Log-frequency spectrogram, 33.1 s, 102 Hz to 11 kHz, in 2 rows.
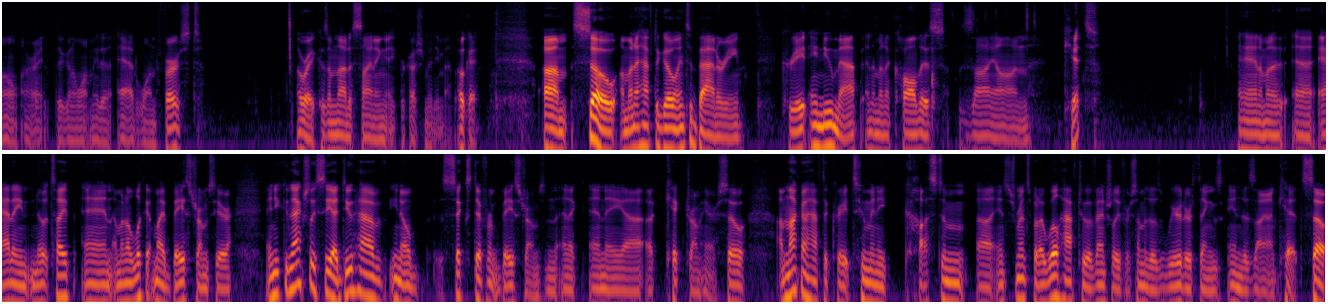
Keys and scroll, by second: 11.8-15.8 typing.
